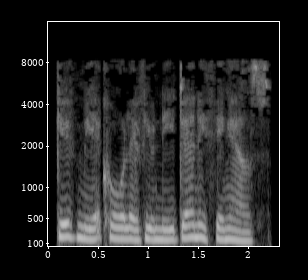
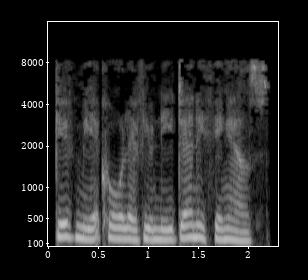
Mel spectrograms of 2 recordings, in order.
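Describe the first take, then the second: No difference in how they are said.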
